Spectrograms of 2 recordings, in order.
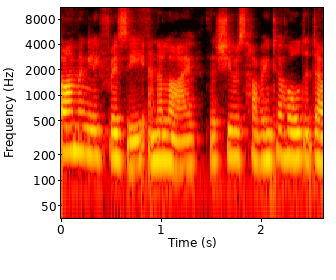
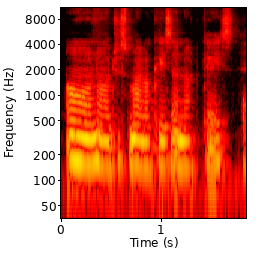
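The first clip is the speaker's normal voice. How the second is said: muttered thought; 4 semitones lower, 7 dB quieter than usual. Acted.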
